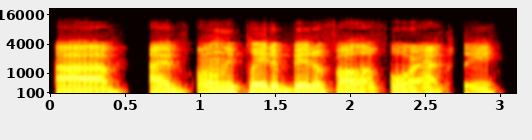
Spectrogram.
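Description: A man's voice: mid-range voice, normal speed, clean tone. A man co-hosting a podcast in natural, unscripted casual talk, with loose, informal phrasing. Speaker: podcast co-host.

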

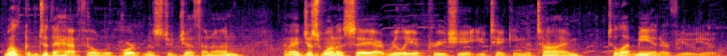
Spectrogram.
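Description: Man as a low, lively radio news host. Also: brisk, a little hiss or hum. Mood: friendly, polite. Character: earnest, friendly male fantasy radio news host. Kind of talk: scripted mock news broadcast.

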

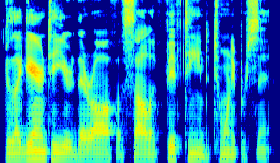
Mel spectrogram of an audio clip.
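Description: A man's voice: on the low side, a little fast, clean tone, no room sound, studio quality. A man hosting a podcast alone, ranting in a crude, rambling, combative way with constant swearing. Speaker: podcast host. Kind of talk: profane solo podcast rant.

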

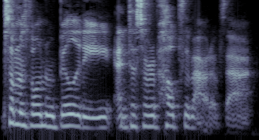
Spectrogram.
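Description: A young woman from a Moroccan family talks casually as a guest author, peppering her sentences with "like" and asking "right?" as she goes. Her pitch sits in a middle range, and she speaks over a video call. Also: big pitch swings, fast. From Moroccan family, raised in diaspora. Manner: chatty, many "like" and "right?" tags. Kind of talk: casual interview chat.

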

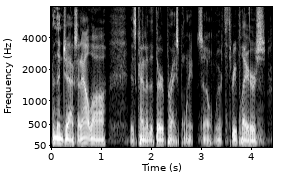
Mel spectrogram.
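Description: A man's voice: a bass voice, steady tone, normal speed, darkish tone, dry recording. A man in his fifties, a musician and band leader, talking in an easygoing, plainspoken way in casual podcast chat. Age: 50s.

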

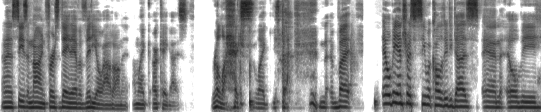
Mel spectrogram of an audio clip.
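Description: A young man with a slight lisp hosts a gaming podcast in a loose, casual way. His voice sits at an ordinary middle pitch, and he leans on fillers and easy laughs. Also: animated, normal speed. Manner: laid-back, filler-heavy, laughs often. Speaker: podcast host.

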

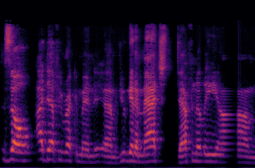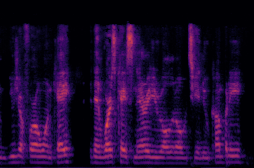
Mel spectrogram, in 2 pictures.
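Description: A man's voice: a little high, steady tone. A man and new father chatting casually about family money, talking loosely and correcting himself as he goes. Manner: fast, loose, self-correcting. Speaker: guest, father.

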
